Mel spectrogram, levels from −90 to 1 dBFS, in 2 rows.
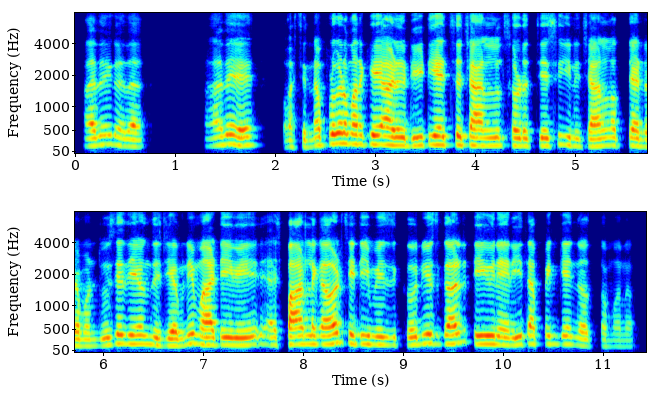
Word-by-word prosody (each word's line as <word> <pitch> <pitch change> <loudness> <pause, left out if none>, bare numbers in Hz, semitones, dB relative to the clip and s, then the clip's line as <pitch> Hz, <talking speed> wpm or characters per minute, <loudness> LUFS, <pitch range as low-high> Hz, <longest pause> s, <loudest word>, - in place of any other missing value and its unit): అదే 185 +5 -1
గదా! 155 -3 -2 0.8
అదే 200 +1 -1 0.5
మన 145 - -7
చిన్నప్పుడు 170 +7 0
గూడా 215 -1 +4
మనకి 200 -1 +2
అది 175 -1 +5
డీటీహెచ్ 180 +1 +1
చానెల్స్‌ఓడొచ్చేసి 165 0 0
ఇన్ని 160 -2 -6
చానెల్లొత్తాయంటే 165 0 -1
మనం 140 0 -8
జూసేదేముంది 185 0 -1
జెమినీ, 150 +7 +1
మా 160 - +6
టీవీ 155 -1 +3 0.4
పాటలు 180 +1 +3
కావాలంటే 195 +4 +3
సిటీ 185 -1 -2
మ్యూజిక్కు 160 -1 -4
న్యూస్ 195 -2 -1
కావాలంటే 195 +5 +3
టీవీ 180 0 +5
నైన్ 160 -2 -1
ఇది 175 - -8
తప్ప 180 0 -9
ఇంకేం 180 -1 -5
చూస్తాం 140 -2 -10
మనం. 130 -1 -21
170 Hz, 155 wpm, -22 LUFS, 160-185 Hz, 0.8 s, మా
